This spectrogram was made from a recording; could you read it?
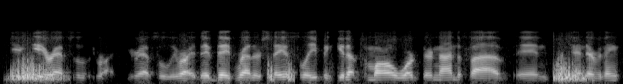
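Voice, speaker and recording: A man speaks quickly and insistently on a conference call, his voice fairly low. The sound is dry and muffled, like call audio. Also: little pitch movement, no echo. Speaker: caller. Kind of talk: casual conference call chat.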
